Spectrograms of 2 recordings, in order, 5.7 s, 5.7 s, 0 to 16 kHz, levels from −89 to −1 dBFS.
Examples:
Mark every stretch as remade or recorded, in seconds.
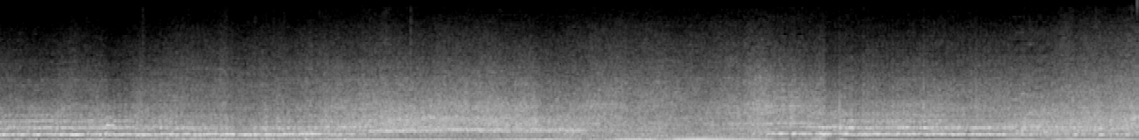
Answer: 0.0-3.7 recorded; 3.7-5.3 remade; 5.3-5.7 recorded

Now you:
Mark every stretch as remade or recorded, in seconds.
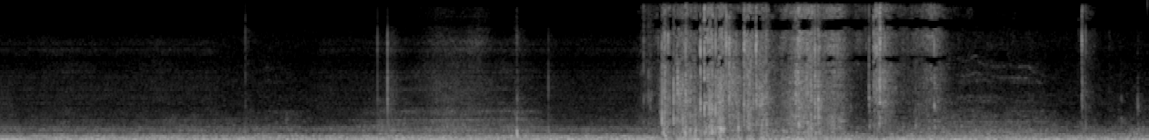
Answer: 0.0-1.1 remade; 1.1-1.6 recorded; 1.6-3.2 remade; 3.2-5.7 recorded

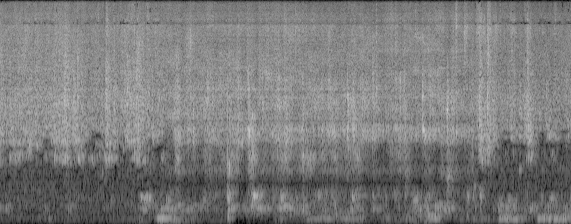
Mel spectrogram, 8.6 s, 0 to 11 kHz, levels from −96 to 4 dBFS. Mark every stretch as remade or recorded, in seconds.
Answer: 0.0-2.5 recorded; 2.5-7.1 remade; 7.1-8.6 recorded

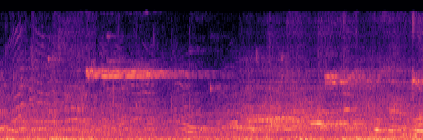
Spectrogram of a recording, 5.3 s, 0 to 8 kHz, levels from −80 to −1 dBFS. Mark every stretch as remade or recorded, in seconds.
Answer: 0.0-0.7 recorded; 0.7-1.2 remade; 1.2-3.0 recorded; 3.0-5.3 remade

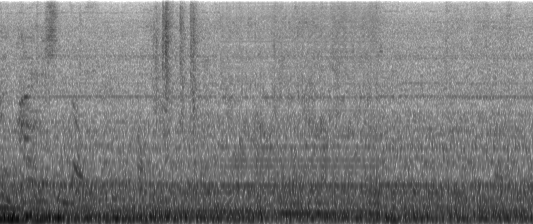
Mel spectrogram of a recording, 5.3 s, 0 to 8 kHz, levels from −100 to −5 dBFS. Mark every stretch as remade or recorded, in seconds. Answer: 0.0-2.2 recorded; 2.2-3.8 remade; 3.8-5.3 recorded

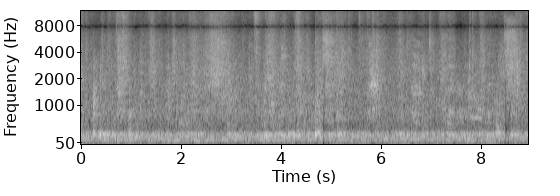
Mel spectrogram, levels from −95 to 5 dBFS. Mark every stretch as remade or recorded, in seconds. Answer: 0.0-2.2 recorded; 2.2-2.8 remade; 2.8-5.9 recorded; 5.9-6.4 remade; 6.4-9.0 recorded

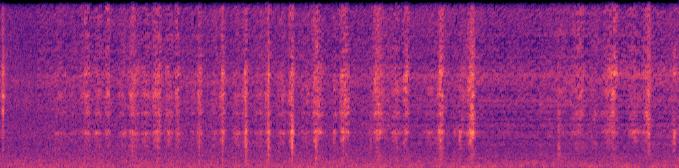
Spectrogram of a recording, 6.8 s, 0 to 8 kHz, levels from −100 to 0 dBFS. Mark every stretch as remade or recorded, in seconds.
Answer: 0.0-3.7 recorded; 3.7-6.8 remade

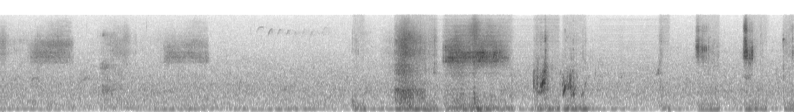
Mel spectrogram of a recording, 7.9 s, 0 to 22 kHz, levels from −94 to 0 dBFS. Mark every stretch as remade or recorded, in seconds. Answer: 0.0-4.3 recorded; 4.3-5.6 remade; 5.6-6.0 recorded; 6.0-6.7 remade; 6.7-7.9 recorded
